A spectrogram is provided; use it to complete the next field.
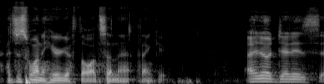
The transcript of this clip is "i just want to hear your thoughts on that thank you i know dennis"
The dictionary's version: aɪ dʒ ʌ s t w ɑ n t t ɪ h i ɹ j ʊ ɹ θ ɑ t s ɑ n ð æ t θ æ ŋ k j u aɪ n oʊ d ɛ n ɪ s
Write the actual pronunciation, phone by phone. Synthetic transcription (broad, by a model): aɪ dʒ ʌ s t w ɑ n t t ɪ h i ɹ j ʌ ɹ θ ɑ t s n ð æ t θ æ ŋ k j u aɪ n oʊ d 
